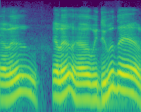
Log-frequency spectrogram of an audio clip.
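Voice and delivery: put-on Liverpudlian cartoon voice. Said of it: "He's got the great Beatles accent".

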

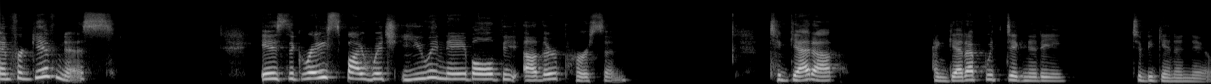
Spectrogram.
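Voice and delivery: moved, heartfelt, openly emotional reading. Reading a quote on forgiveness aloud to listeners: emotional. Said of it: "I'm emotional".

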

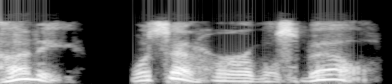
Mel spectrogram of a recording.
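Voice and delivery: whispering. Retelling asking his wife about a smell at a party: retelling a whisper. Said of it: "I whispered to my wife".

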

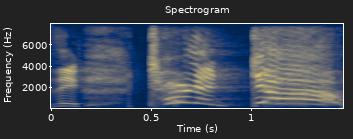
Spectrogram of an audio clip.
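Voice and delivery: mock breakdown outburst. Retelling a dad watching the news who has a total breakdown: imitating a character's total breakdown. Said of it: "a total breakdown".

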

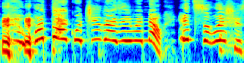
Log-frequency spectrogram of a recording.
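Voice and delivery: shrill, swooping, very high, full-volume scream. Recounting how someone walked in on them mid-rant: retelling own screaming. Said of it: "as I was like screaming about this".

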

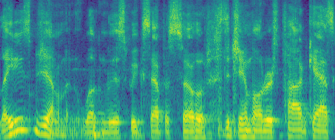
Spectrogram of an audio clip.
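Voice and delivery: hyped-up, put-on radio announcer voice. Opening an episode of the Gym Owners Podcast: radio announcer voice. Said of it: "coming in hot with a radio voice".

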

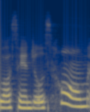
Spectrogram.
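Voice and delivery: normal talking voice

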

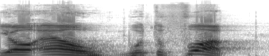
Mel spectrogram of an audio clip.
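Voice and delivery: rough-edged, loud, stretched-out voice. Teasing her about how she greets him off the pod, imitating a rough greeting. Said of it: "sometimes you get a little rough".

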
